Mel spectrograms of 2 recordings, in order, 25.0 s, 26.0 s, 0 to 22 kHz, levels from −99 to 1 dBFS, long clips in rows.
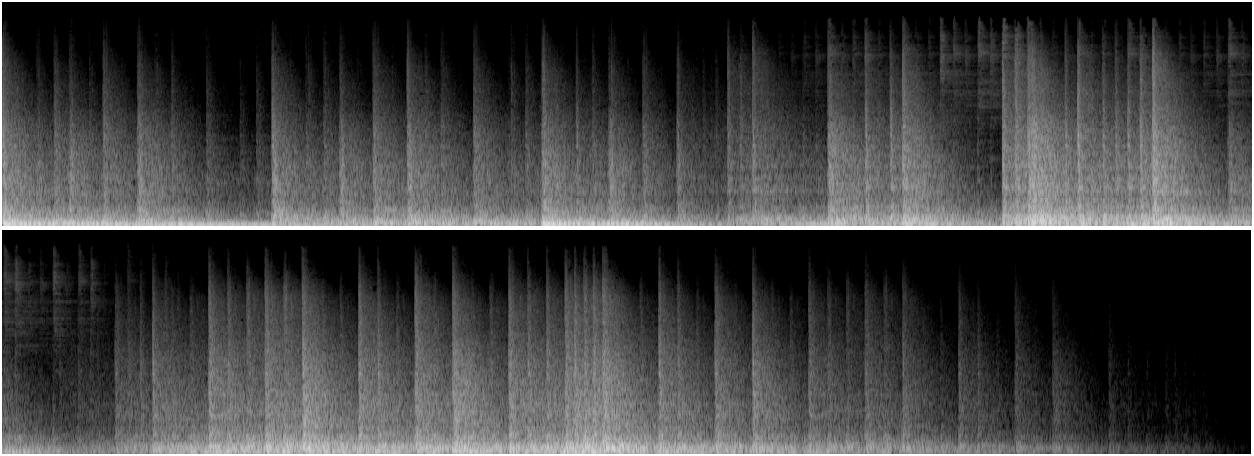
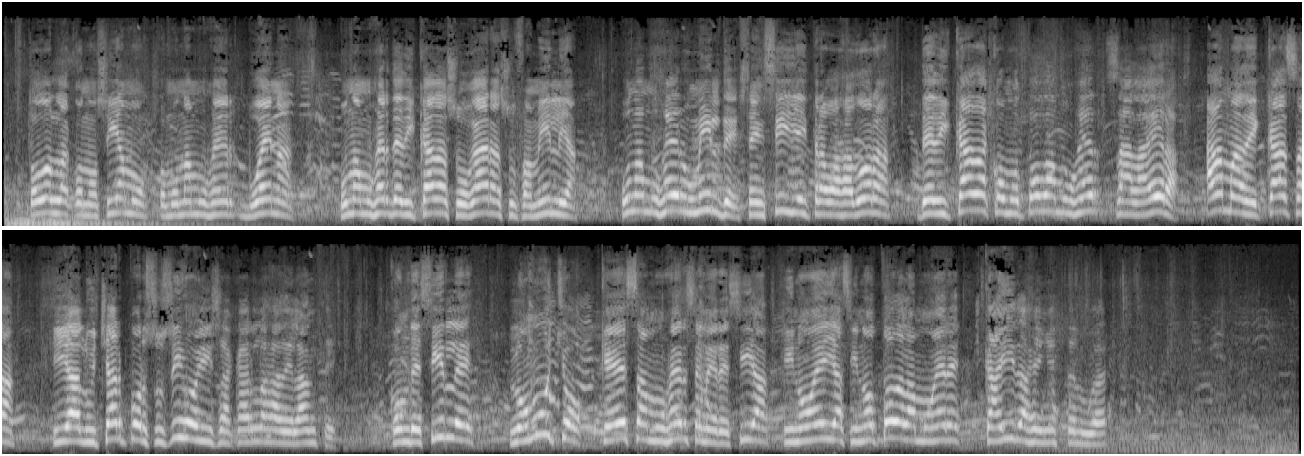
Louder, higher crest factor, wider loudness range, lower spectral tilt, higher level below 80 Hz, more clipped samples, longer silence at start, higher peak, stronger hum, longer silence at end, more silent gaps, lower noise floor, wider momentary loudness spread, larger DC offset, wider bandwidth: second, -29 LUFS vs -18 LUFS; about the same, 18 dB vs 18 dB; first, 11 LU vs 2 LU; first, -7.5 dB/octave vs -3.5 dB/octave; first, -30 dBFS vs -44 dBFS; neither; about the same, 0 s vs 0 s; second, -10 dBFS vs -2 dBFS; neither; first, 1.8 s vs 0.05 s; neither; first, -83 dBFS vs -41 dBFS; first, 17 LU vs 8 LU; first, 0.1% vs under 0.1%; second, 9.8 kHz vs 16.5 kHz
